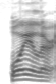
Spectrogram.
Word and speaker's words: Euler: be your angle and this this term called euler angles that's how you pronounce this name this is the name of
